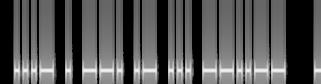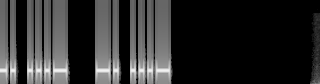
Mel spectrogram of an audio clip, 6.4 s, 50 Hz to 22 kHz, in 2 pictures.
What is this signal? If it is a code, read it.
Morse code, heard as a keyed tone, about 27 wpm, 700 Hz. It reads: VEGAS, NV NV
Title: K1USN SST QSO Practice 28wpm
